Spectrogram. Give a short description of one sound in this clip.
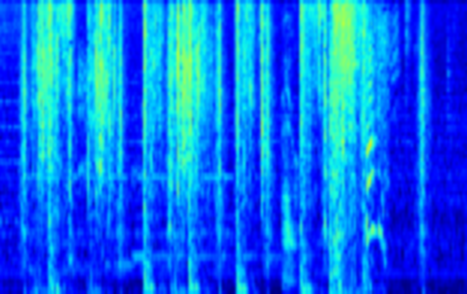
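Sword strikes and magic blasts clash in a fast video game fight.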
